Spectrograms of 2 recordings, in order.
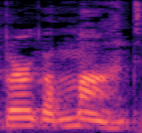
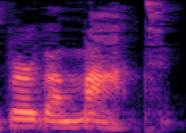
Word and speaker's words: bergamot: my bergamot, which is It's not bergamot, it's bergamot. Kind of M-O-T, but it's spelled, pronounced M-A-T, M-A-A-T, bergamot.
